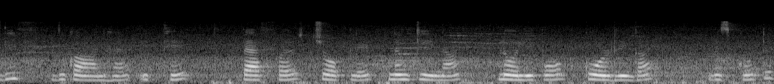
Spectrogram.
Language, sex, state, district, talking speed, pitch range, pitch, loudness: Punjabi, female, Punjab, Pathankot, 85 wpm, 205-225 Hz, 215 Hz, -17 LUFS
